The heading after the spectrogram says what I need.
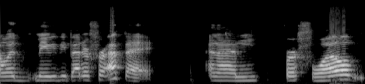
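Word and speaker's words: épée: The Epi and... How do you pronounce that? Epee and Saber.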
